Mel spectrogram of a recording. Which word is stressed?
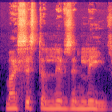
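none. No single word gets special contrastive emphasis. Nothing is being contrasted. "would be the default uh, pronunciation"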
